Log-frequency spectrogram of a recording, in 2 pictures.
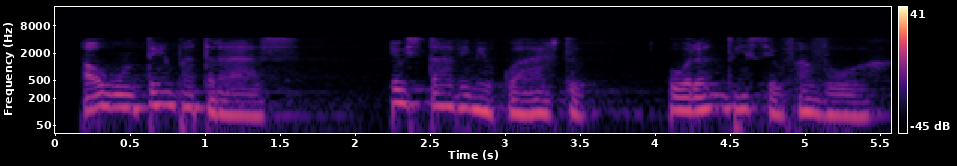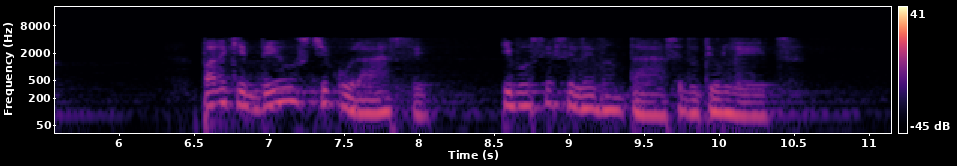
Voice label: Masculino, Só Voz; Telemensagens; Restabelecimento; Telemensagens 2017

